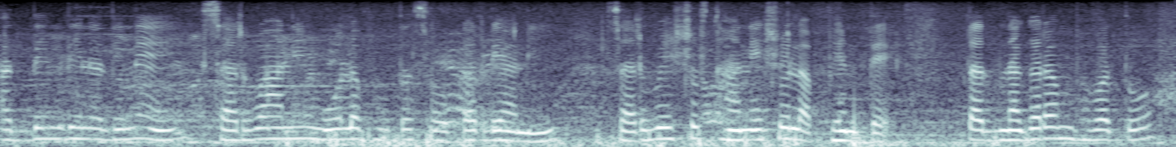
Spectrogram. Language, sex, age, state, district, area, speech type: Sanskrit, female, 45-60, Karnataka, Bangalore Urban, urban, spontaneous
